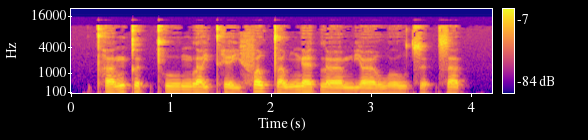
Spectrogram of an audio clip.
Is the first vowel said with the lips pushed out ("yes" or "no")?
no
